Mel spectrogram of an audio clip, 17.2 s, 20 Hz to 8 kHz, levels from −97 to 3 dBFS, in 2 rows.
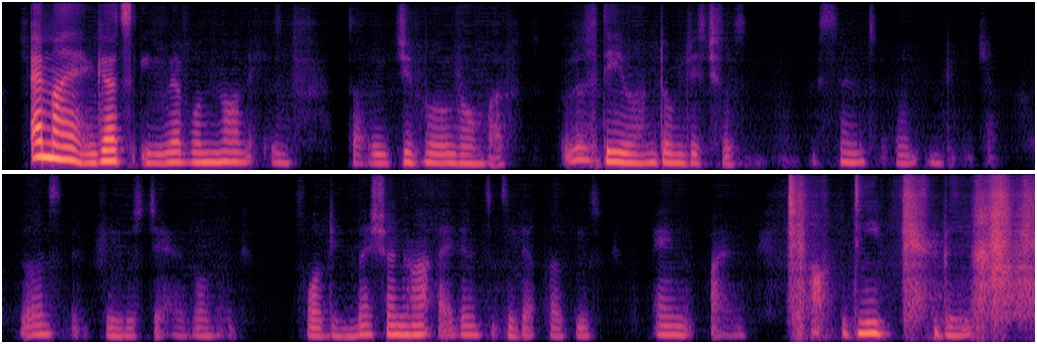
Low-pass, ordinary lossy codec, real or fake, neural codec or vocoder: none; none; fake; codec, 16 kHz, 0.3 kbps, FocalCodec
